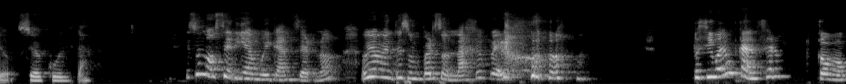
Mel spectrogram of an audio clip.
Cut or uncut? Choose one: uncut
